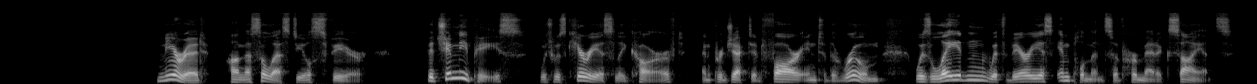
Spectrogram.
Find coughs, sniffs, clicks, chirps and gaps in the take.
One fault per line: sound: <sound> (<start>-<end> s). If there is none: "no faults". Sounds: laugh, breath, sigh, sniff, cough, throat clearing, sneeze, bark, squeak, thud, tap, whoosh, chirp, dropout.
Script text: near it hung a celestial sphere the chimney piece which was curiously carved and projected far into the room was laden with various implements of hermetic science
no faults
